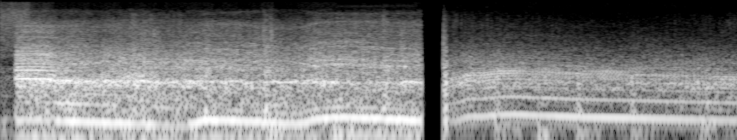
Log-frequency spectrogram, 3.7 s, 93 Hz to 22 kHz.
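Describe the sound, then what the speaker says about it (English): A Mazda MX-5 in the iRacing game drops gears into a turn at Oran Park, its engine note stepping up with each downshift and then whining under engine braking, with a brief cut between shifts and faint tire noise. "Shift down quickly to make use of the engine brake, which lets you decelerate slightly faster"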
